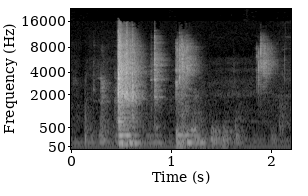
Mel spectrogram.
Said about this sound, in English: I did roll about 20 dice there without getting a single six.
